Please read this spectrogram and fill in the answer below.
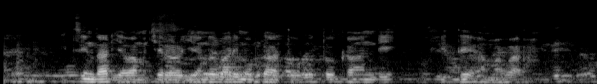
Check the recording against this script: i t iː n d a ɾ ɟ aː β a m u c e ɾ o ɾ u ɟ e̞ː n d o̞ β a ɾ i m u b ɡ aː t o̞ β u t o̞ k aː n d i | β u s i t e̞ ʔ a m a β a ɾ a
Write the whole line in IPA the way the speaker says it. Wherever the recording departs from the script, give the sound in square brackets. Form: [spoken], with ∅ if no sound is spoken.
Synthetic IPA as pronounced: i [t͡s] iː n d a ɾ ɟ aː β a m u c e ɾ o ɾ u ɟ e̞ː n d o̞ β a ɾ i m u b ɡ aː t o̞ β u t o̞ k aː n d i | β u [f] i t e̞ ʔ a m a β a ɾ a

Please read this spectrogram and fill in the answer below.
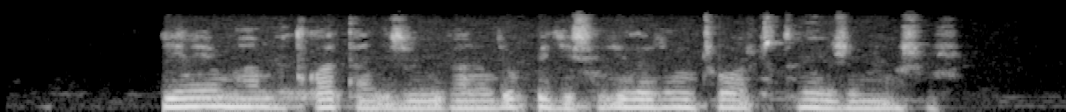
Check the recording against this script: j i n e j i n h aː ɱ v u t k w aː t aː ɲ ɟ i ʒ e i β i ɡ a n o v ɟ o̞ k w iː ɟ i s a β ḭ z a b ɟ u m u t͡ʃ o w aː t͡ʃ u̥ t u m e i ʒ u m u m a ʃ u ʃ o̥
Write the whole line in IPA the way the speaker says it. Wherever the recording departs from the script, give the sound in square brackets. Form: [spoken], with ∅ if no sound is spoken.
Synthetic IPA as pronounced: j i n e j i [m] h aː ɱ v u t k w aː t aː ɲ ɟ i ʒ e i β i ɡ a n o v ɟ o̞ k w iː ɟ i [ʃ] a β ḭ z a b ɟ u m u t͡ʃ o w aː t͡ʃ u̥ t u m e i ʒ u m u m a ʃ u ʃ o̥

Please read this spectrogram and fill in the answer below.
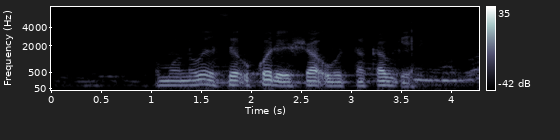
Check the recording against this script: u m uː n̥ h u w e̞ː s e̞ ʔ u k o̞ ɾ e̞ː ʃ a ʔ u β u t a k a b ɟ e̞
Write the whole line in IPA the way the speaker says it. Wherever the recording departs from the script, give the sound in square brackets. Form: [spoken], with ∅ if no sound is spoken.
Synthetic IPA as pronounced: u m uː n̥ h u w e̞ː s e̞ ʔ u k o̞ ɾ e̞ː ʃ a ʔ u β u t a k a b [ɡ] e̞

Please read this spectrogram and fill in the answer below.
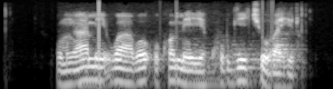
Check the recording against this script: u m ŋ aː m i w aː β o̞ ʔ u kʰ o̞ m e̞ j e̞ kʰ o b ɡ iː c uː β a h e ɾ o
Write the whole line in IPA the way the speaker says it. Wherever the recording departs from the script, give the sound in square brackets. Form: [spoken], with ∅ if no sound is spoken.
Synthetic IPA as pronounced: u m ŋ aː m i w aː β o̞ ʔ u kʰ o̞ m e̞ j e̞ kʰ [u] b ɡ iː c uː β a h [i] ɾ o

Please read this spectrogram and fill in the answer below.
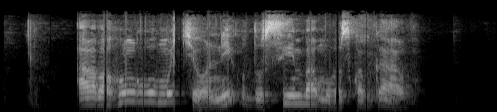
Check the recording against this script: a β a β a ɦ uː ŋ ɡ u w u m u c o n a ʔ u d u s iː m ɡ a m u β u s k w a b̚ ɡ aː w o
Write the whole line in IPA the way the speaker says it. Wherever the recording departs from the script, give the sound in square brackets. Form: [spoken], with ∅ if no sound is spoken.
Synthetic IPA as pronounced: a β a β a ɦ uː ŋ ɡ u [β] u m u c o n [i] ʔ u d u s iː m [b] a m u β u s k w a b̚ ɡ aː [β] o

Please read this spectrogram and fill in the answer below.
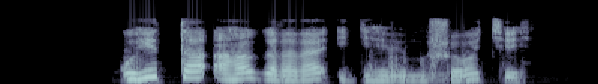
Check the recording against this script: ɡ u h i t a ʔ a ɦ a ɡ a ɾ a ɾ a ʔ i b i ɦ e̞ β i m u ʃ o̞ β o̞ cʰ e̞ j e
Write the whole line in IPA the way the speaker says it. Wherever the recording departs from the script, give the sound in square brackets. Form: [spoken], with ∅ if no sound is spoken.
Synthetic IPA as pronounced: ɡ u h i t a ʔ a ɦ a ɡ a ɾ a ɾ a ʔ i [ɟ] i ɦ e̞ β i m u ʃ o̞ β o̞ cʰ e̞ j e

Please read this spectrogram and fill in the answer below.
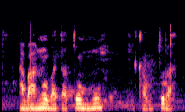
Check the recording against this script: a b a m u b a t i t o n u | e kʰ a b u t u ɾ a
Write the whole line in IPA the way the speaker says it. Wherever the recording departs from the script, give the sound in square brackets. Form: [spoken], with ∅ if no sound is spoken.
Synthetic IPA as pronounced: a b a [n] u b a t [a] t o [m] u | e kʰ a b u t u ɾ a

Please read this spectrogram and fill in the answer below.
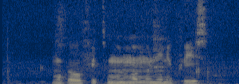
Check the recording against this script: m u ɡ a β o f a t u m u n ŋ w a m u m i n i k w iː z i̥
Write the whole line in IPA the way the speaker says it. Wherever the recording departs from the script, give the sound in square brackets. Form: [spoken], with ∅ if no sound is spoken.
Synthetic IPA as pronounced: m u ɡ a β o f [i] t u m u n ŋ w a m u [n] i n i k w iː [s] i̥

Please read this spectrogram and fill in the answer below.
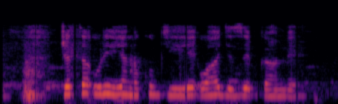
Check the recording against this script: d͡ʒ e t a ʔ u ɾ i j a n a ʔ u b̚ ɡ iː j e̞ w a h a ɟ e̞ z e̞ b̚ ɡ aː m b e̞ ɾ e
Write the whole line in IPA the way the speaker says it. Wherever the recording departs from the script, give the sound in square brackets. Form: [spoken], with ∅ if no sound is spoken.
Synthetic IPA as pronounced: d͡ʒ e t a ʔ u ɾ i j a n a [k] u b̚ ɡ iː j e̞ w a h a ɟ e̞ z e̞ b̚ ɡ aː m b e̞ ɾ e

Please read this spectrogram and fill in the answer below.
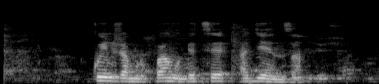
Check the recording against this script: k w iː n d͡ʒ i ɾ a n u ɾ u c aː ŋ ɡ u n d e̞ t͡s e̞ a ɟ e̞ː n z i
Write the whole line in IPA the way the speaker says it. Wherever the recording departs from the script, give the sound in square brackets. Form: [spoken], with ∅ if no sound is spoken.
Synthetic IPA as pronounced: k w iː n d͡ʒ i ɾ a [m] u ɾ u [p] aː ŋ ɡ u n d e̞ t͡s e̞ a ɟ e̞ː n z [a]

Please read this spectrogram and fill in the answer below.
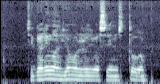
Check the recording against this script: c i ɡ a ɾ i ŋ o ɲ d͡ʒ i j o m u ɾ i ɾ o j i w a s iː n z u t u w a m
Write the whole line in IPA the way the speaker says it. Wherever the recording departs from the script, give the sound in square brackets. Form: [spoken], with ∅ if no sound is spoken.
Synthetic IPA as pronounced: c i ɡ a ɾ i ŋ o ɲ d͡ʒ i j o m u ɾ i ɾ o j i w a s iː n z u t u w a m

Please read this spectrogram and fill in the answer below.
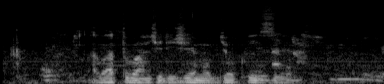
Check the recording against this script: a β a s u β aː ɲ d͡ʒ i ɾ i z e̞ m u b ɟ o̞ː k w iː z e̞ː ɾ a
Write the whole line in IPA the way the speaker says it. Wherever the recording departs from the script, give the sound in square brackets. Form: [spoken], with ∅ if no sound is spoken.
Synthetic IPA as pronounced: a β a [t] u β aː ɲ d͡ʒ i ɾ i [ʒ] e̞ m u b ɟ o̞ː k w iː z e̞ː ɾ a

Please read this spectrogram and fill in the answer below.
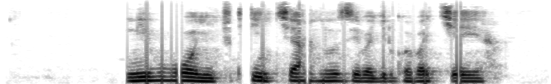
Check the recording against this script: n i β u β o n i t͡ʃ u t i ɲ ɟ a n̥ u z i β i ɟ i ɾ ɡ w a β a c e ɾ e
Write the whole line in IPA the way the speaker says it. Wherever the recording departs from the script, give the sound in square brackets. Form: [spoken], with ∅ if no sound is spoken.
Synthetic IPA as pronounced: n i β u β o [ɲ] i t͡ʃ u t i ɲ [c] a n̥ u z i β [a] ɟ i ɾ ɡ w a β a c e ɾ [a]

